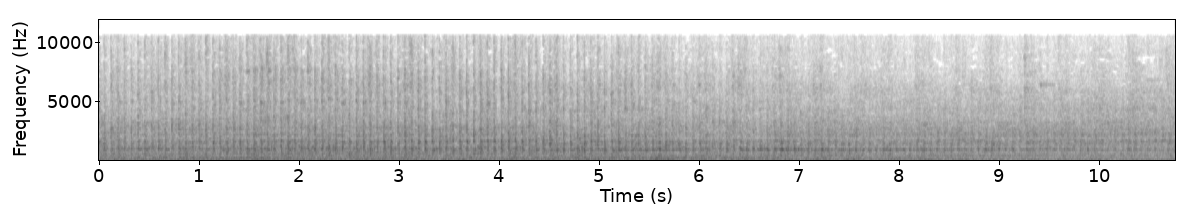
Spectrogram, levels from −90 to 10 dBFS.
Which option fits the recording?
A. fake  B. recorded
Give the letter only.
A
